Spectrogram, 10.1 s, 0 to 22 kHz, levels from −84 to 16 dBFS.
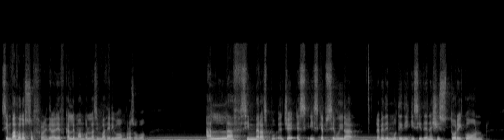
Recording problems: low rumble; faint; from 1.5 to 4.5 s and from 6.5 to 8.5 s; 20 dB below the speech

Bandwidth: 15 kHz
